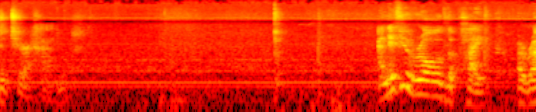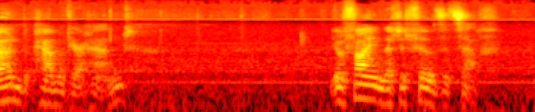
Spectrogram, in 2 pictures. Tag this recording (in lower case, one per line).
speech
